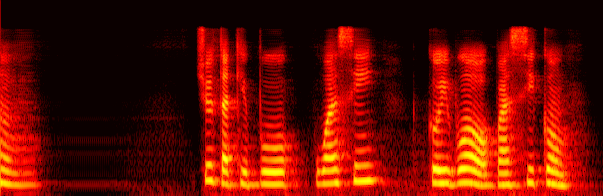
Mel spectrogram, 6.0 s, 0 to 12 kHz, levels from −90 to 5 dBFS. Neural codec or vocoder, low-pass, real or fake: codec, 16 kHz, about 1 kbps, DyCAST, with the encoder's durations; 7.2 kHz; fake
